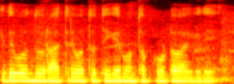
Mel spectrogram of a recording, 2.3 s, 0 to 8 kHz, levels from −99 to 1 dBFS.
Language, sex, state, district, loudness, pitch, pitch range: Kannada, male, Karnataka, Koppal, -14 LUFS, 125 Hz, 120-130 Hz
